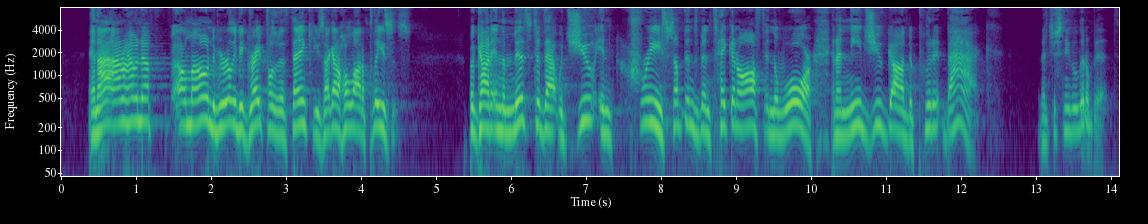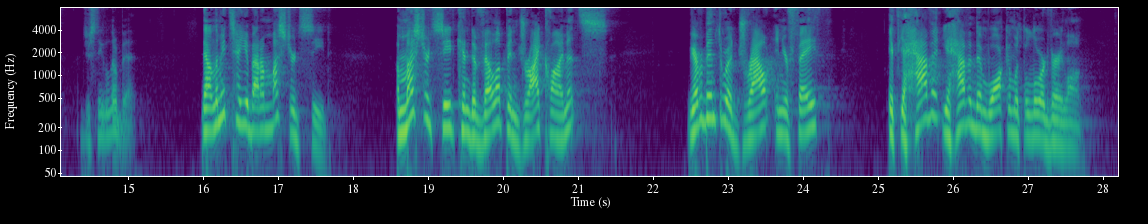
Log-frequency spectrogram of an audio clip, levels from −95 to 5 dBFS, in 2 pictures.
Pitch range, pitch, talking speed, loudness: 165-220 Hz, 195 Hz, 215 wpm, -22 LUFS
